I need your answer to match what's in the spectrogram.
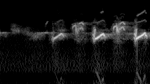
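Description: Yellow-bellied tit giving high, thin notes followed by three quick bright chirps about every fifth of a second apart.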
